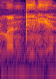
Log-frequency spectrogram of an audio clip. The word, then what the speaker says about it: Londinion: hadrien were headed for linian of all places linian that's how you pronounce it I presumed you must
